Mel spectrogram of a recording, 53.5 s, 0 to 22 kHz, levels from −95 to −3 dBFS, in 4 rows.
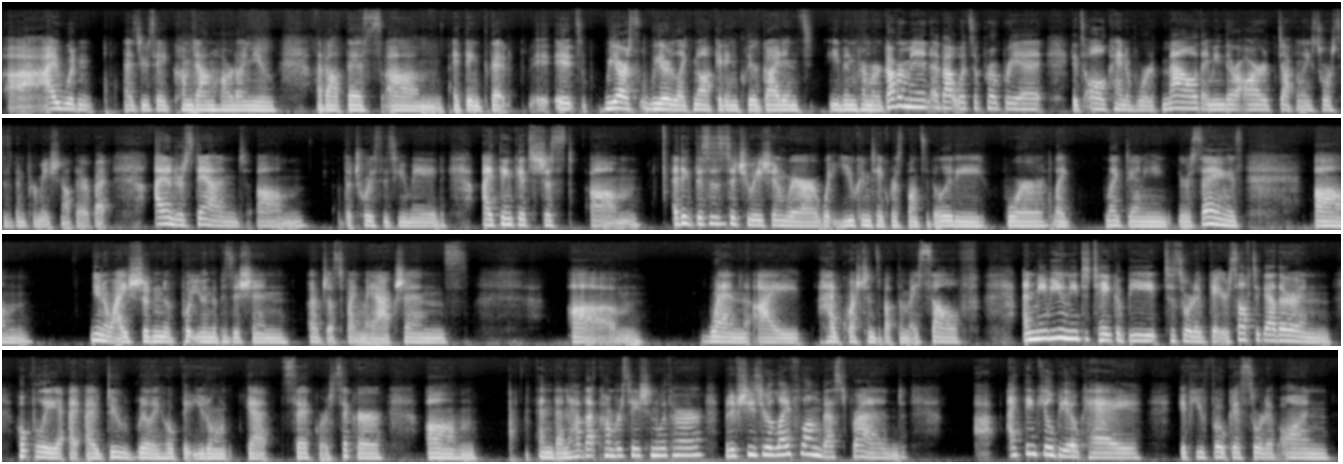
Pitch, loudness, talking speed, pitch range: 165 Hz, -19 LUFS, 180 wpm, 155-195 Hz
